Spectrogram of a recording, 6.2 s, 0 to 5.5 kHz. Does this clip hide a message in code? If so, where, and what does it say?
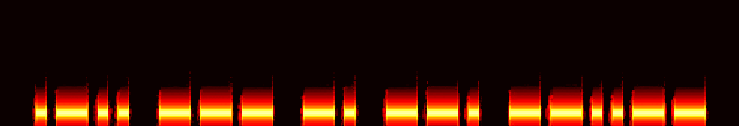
Yes: Morse code from 0.3 to 5.9 s, heard as a keyed tone, about 14 wpm, 600 Hz. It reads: LONG,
